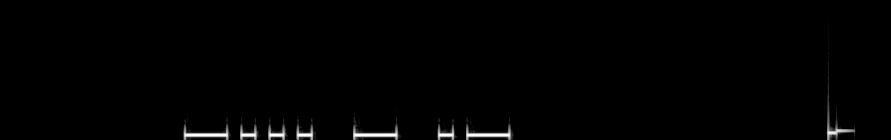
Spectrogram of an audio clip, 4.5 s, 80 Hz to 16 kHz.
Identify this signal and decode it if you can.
Morse code, heard as a keyed tone, about 17 wpm, 700 Hz. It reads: BTA
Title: All Cut Numbers - 3-Digit 17wpm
